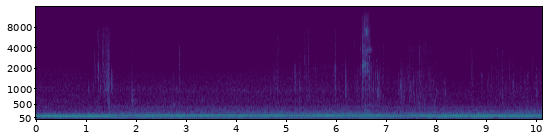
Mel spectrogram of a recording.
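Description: A steady low drone, with a few light clicks and a sharper click about six and a half seconds in.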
